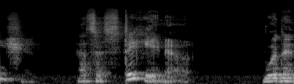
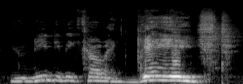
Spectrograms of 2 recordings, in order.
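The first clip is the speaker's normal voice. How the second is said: much louder, driving the point home; emphatic call; 9 dB louder than usual. Shown as a demonstration. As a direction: punch it out loud to wake them up. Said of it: "when I get to the point where I say".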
